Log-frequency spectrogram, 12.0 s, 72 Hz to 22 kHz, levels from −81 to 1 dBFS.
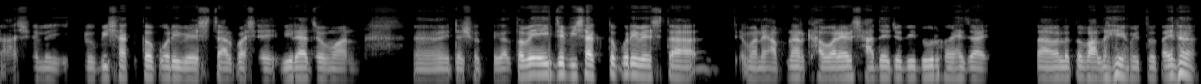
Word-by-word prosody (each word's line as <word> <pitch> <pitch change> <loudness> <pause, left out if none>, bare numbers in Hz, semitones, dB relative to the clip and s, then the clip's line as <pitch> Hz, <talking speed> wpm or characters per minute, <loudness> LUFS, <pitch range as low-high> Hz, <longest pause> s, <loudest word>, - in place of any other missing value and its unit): আসলেই। 110 -2 -9
একটু 115 - -13
বিষাক্ত 120 0 0 0.2
পরিবেশ 110 -3 0 0.2
চারপাশে 105 0 -2 0.2
বিরাজমান। 110 -2 -1 0.6
অ্যা 100 - -8 0.3
এটা - - -7
সত্যিকার। 110 0 -7
তবে 130 +3 +7
এই 150 - +4
যে, - - +9
বিষাক্ত 135 0 +5
পরিবেশটা 140 -4 +3 0.6
দে - - -21
মানে, 110 0 -2
আপনার 120 +3 -1
খাবারের 115 +1 +3
স্বাদে 110 +2 -1
যদি 120 0 -4
দূর 125 +1 0
হয়ে 115 +1 -2
যায়, 110 -2 0 0.5
তাহলে 115 0 +1
তো - - -1
ভালোই 115 +5 +1
হইতো। 115 0 -9
তাই 125 +2 +3
না? 160 - +6
115 Hz, 145 wpm, -25 LUFS, 110-120 Hz, 0.6 s, যে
